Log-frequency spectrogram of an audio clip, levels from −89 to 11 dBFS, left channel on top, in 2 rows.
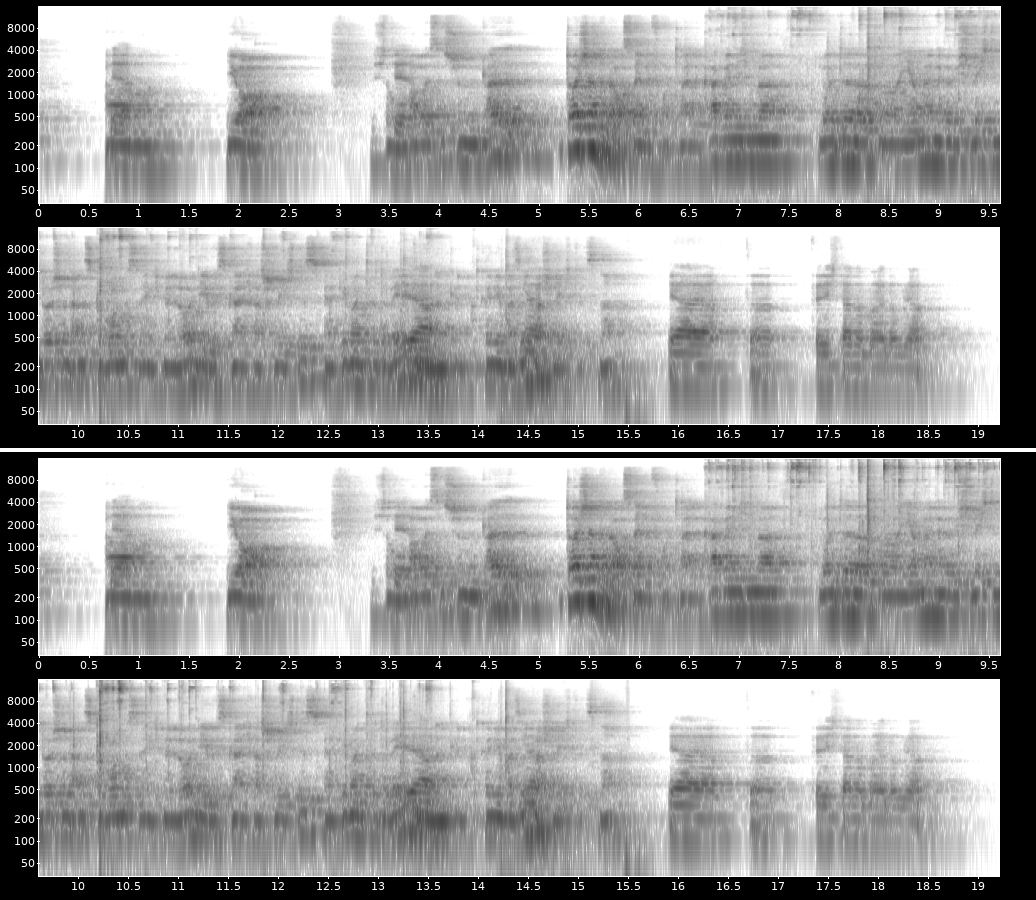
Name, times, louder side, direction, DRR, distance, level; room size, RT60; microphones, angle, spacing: voice 1, 0.7-1.2 1.9-2.2 2.9-3.1 3.4-5.0 5.3-7.4 7.8-13.7 14.0-15.4, equal, ahead, -3 dB, 5.7 m, -29 dB
voice 2, 3.3-3.8 13.2-13.7 14.4-14.7 15.9-16.5 16.7-17.0 17.4-18.5, left 1 dB, 20° left, 6 dB, 1.1 m, -31 dB
sound 1, 6.7-15.5, right 11 dB, 70° right, 1.0 m, -35 dB
22.5 x 20.5 x 2.7 m, 1.1 s
head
